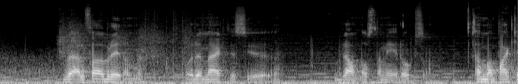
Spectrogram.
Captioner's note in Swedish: Swedish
